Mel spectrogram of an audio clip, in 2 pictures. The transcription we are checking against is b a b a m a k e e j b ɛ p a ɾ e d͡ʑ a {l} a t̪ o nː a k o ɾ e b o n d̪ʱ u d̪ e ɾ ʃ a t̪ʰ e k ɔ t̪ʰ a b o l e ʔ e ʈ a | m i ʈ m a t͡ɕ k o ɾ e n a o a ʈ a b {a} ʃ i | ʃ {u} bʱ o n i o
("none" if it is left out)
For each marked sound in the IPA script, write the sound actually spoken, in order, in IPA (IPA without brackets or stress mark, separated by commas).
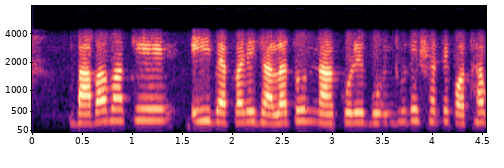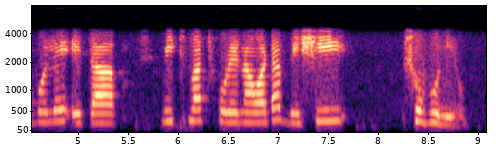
l, e, o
